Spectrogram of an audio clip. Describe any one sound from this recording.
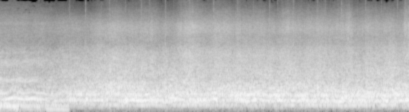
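Several race car engines roar at a distance as the cars speed around a track.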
